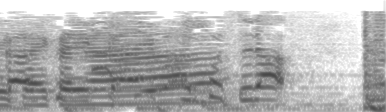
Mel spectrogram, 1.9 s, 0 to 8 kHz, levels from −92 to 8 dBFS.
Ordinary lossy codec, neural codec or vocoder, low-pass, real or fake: MP3, 24 kbps; none; 7.2 kHz; real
